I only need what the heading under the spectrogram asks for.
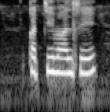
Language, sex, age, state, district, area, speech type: Hindi, female, 18-30, Madhya Pradesh, Hoshangabad, rural, spontaneous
